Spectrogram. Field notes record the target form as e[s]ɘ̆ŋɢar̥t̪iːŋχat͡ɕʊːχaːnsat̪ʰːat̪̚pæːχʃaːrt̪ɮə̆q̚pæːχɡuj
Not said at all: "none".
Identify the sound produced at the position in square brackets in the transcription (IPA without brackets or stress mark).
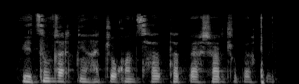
t͡s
